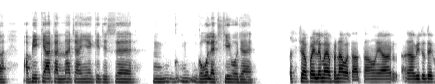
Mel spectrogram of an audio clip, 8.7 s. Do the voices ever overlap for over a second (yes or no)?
no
